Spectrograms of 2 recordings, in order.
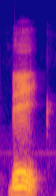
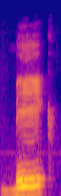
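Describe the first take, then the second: First: The word is said with an American accent. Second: The word is said with a Jamaican accent. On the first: This is how people here say it. "they would say bake" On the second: This is how the speaker would say it. "if I was supposed to say bake"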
